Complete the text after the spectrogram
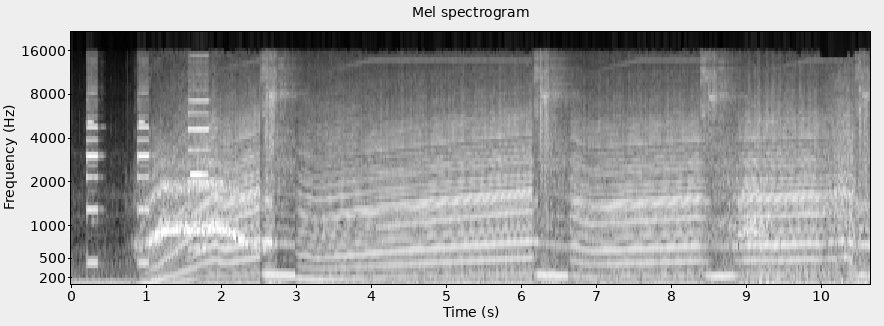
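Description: A car engine revs hard and roars as the car speeds up.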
